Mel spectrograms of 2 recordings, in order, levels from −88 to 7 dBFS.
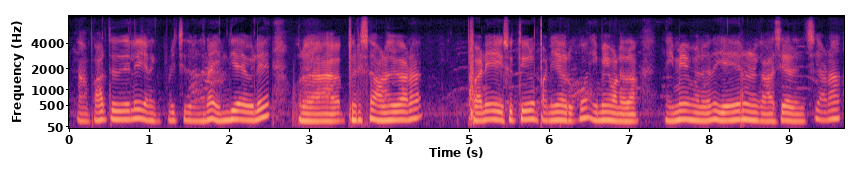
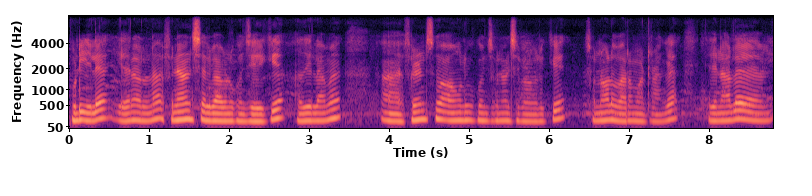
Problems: none marked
